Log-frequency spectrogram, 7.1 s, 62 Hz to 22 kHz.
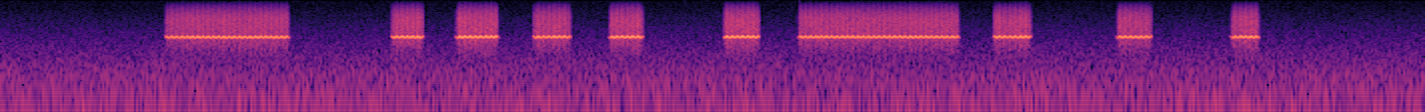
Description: Morse code, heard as a whistle, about 7 wpm. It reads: THREE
